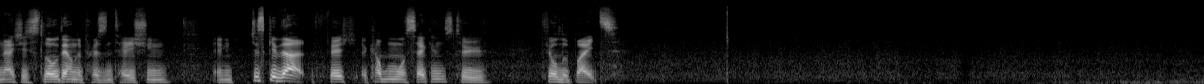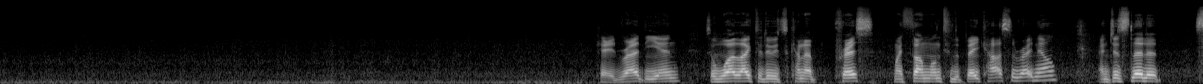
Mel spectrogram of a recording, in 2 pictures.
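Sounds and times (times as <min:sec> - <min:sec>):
river current rushing: 0:00.0 - 0:24.0.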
